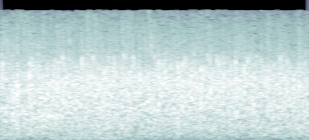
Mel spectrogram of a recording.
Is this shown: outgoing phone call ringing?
no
